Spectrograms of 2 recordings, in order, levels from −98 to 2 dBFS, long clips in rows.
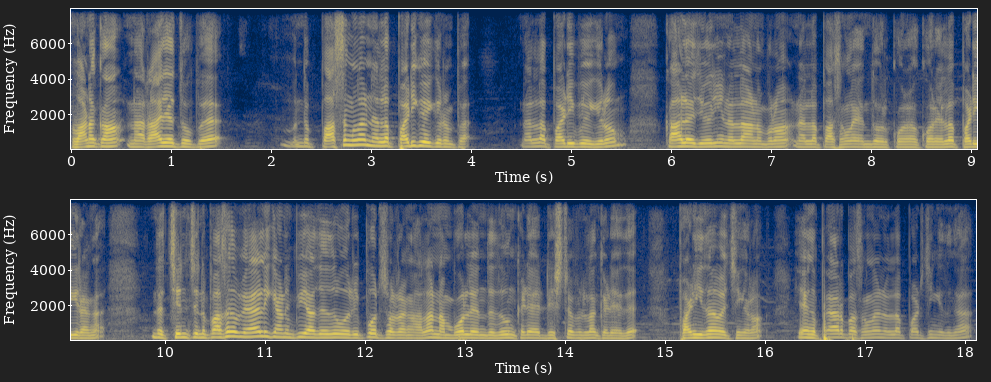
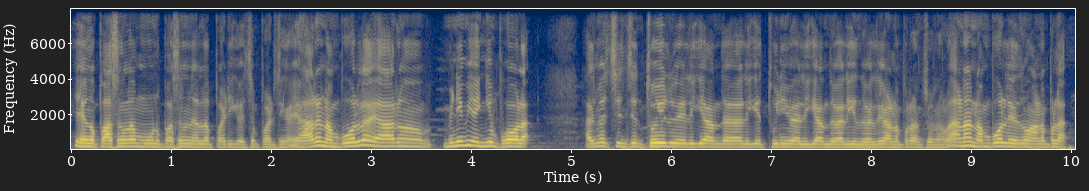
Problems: constant background noise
